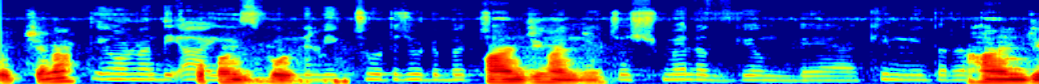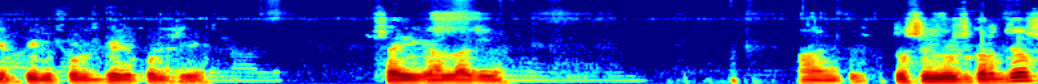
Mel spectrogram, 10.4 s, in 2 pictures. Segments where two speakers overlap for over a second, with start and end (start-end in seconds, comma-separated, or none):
4.9-6.2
